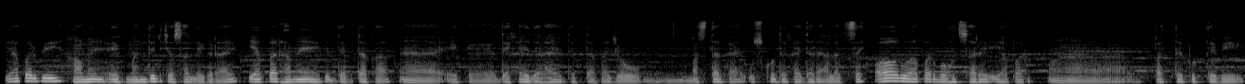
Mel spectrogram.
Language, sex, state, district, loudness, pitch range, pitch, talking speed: Hindi, male, Jharkhand, Sahebganj, -33 LUFS, 100-115 Hz, 105 Hz, 220 wpm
